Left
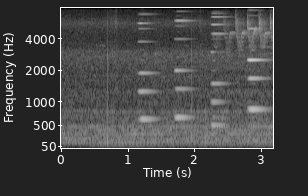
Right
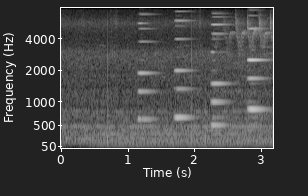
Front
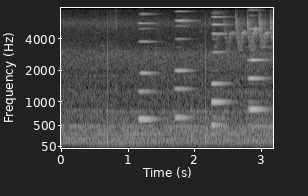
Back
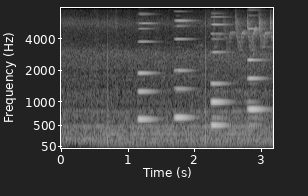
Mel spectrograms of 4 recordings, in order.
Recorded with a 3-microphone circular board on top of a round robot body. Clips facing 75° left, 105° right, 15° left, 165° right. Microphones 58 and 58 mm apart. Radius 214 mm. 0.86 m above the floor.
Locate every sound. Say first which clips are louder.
1.1 s a ringtone: even, back 4 dB; 170° right, 0.9 m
